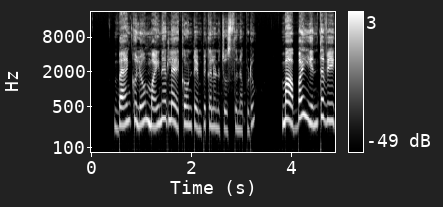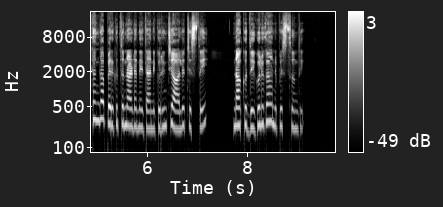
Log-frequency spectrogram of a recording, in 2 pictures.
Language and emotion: Telugu, sad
